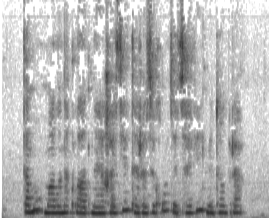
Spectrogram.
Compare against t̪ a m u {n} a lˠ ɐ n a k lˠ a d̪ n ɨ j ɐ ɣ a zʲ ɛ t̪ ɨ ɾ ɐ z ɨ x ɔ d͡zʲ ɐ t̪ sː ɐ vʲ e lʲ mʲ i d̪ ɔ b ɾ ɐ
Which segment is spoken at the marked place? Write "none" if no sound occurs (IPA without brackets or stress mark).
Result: m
